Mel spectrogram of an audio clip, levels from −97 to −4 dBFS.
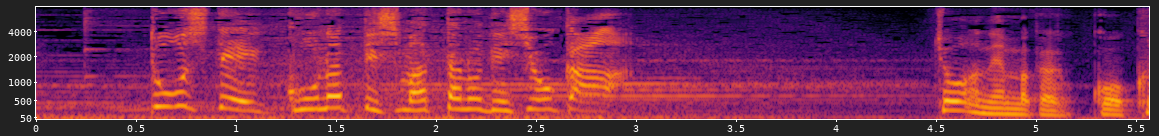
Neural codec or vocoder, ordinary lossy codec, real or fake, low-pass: none; none; real; none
